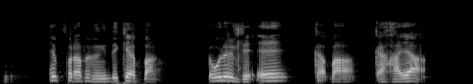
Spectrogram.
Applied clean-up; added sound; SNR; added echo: neural mask model DeepFilterNet 3.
